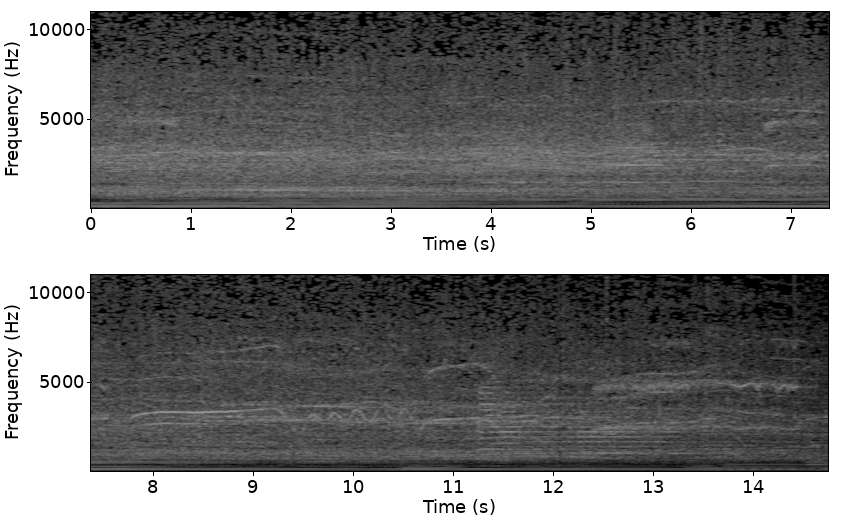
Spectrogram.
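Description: Rock music with no words heard: sustained chords held over steady low notes, slowly getting quieter.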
